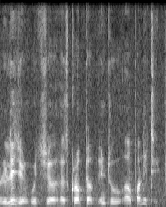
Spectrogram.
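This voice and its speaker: Over noticeable background noise, a man speaks at a moderate pace and medium pitch with lively intonation. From Nigeria. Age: 80s+. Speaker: elder statesman. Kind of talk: interview. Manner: hesitant, many fillers.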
